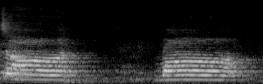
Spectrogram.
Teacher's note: इससे हम जैसे लिखे ना चांद, माँ, तो ये जो नाक के अंदर आवाज गूंज रही है उसके लिए जो है ये अनुनासिक नाम दिया गया है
